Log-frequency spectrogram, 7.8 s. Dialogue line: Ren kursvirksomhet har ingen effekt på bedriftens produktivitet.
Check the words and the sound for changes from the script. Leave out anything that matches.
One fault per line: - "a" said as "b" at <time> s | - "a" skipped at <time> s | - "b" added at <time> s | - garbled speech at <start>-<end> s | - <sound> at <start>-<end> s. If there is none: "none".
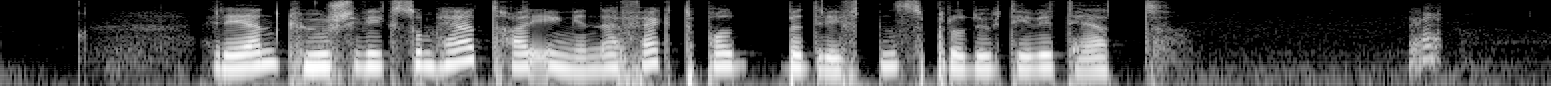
- laugh at 7.0-7.2 s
